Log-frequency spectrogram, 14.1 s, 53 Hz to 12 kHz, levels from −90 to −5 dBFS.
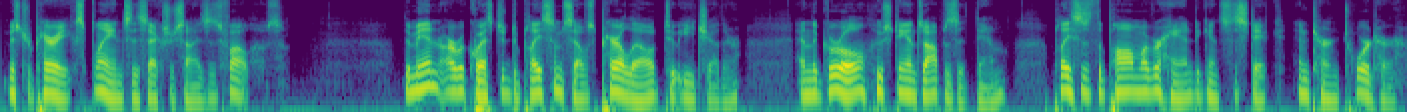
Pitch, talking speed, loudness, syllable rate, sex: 120 Hz, 160 wpm, -20 LUFS, 5.2 syllables/s, male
